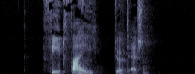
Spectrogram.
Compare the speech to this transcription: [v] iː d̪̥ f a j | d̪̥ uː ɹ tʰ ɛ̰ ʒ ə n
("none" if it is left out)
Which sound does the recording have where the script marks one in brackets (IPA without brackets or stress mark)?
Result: f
